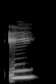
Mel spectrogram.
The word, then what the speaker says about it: y: moment ago in spanish the word for and is e which is just spelt with a y e like when we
